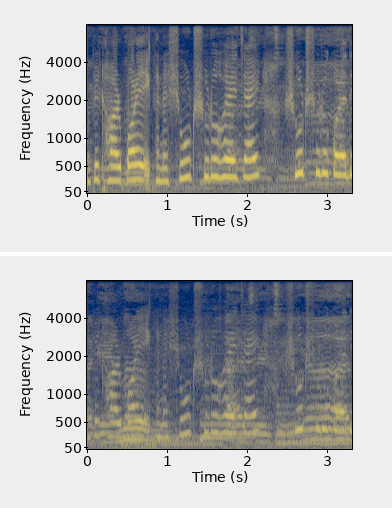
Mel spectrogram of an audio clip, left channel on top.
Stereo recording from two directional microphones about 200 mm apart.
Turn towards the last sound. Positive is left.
turn(degrees=30)  # may be behind; listen again after turning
